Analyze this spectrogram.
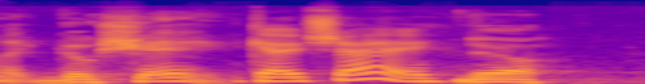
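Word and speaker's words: Gautier: you'd ever spell it goet go yeah g a u t i e r g o s h a y I'm we great who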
